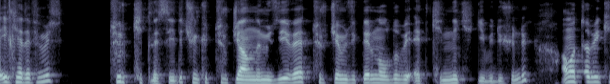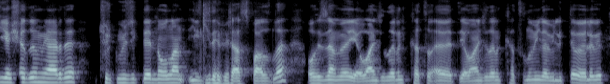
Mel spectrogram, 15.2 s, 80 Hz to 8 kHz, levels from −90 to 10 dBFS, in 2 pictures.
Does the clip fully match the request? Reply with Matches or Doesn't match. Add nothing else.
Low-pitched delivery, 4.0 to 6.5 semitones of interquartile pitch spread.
Matches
